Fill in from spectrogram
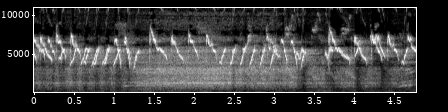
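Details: Bright, high-pitched twittering of a wild mountain white-eye in the mountains of Mount Lawu, Tawangmangu: fast series of short downslurred chirps, sometimes pausing briefly, over steady natural background hiss.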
